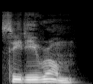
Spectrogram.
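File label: "cd-rom", British English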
